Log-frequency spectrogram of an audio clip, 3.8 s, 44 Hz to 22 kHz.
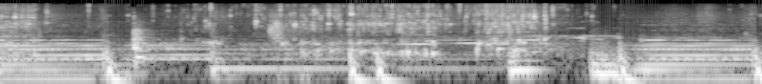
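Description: A car-wash sponge soaked in rinseless wash solution drips and trickles beside a 2017 Audi A4 Quattro, giving a few short, close liquid splashes and pours in irregular bursts, with no talking.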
